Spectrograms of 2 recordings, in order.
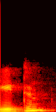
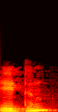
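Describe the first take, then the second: The two takes are said the same way.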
